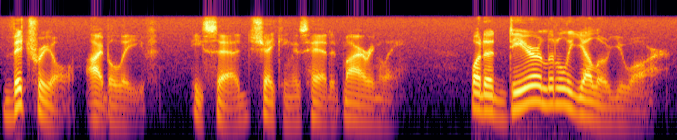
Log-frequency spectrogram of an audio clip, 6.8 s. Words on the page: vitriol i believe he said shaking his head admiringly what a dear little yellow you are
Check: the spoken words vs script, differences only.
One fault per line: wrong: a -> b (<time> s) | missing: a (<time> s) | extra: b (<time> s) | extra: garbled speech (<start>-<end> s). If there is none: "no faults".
no faults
